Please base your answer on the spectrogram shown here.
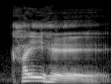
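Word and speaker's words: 開閉: 그럼 발음은 카이헤, 카이헤처럼 묶어서 봐도 좋을 것 같아요.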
